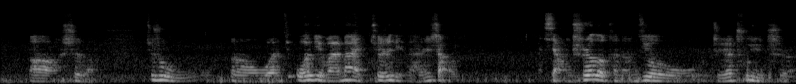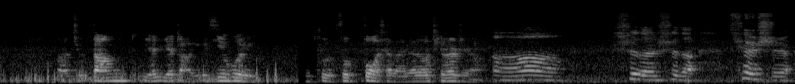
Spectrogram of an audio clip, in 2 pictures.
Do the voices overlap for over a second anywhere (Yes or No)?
No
